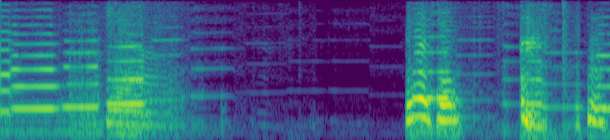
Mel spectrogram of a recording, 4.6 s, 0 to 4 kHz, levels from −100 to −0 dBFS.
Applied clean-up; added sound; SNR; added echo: neural mask model RNNoise.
